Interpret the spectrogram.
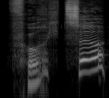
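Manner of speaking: high, loud indignant question; flaring up. A narrator's reading. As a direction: flare up, leaping in pitch on the last word. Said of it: "rief Madame heftig auffahrend". (heftig auffahrend, hoch und laut)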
